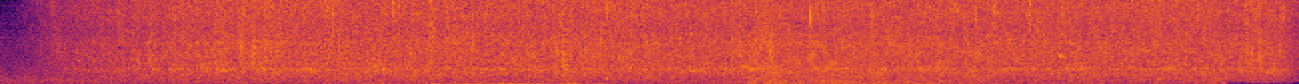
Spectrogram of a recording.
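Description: Heavy rain with a low rumble of thunder, loudest about two seconds in.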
